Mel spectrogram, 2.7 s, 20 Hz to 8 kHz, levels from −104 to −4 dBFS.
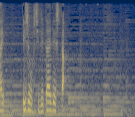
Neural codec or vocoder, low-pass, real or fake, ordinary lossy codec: none; 7.2 kHz; real; MP3, 64 kbps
